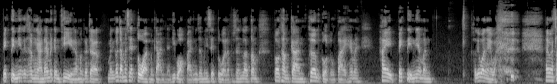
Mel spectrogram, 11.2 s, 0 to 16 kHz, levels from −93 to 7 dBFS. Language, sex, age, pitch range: Thai, male, 20-39, 110-135 Hz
